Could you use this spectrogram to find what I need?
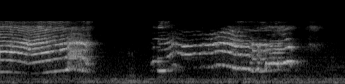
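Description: A young daughter, cranky and vocal, cries and fusses in two high, wavering wails separated by a short pause, above a low background rumble.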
